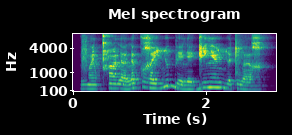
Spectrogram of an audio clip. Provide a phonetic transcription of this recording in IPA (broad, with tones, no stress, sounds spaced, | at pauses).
v ɐ̃˩ lʲ qʰ ã˨ l ɐ˩ l ɐ˦ kʷ ʁ e˨ ʎ ɵ˥ b e˩ l e˩ ɡ i˥ lʲ œ̃˥ ʎ œ˨ t w ɐ˩ ʁ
